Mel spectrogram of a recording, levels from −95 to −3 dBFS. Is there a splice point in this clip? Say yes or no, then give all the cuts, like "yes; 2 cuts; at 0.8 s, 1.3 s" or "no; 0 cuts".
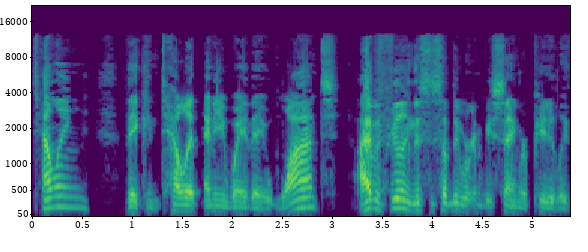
yes; 1 cut; at 3.2 s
